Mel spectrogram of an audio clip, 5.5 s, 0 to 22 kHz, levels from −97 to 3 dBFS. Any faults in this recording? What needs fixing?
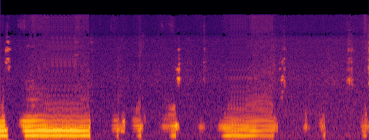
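Repeated frames cause two stutters in the speech. From 0.79 to 1.11 s, a 64 ms block plays five extra times, adding 320 ms. From 3.48 to 3.69 s, a 43 ms block plays five extra times, adding 213 ms. The first block fits a run of three compressed frames and the second fits two. The decoder received the same frames again and replayed them, so the clip runs longer by those amounts. Fix the writer or transport so each frame is sent once and checked by sequence number.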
